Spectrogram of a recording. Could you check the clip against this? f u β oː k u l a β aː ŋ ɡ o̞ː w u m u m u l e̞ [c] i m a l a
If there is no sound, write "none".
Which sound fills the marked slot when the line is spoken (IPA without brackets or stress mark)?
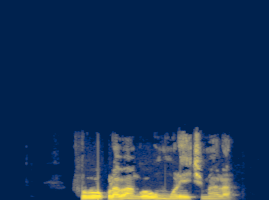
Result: c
